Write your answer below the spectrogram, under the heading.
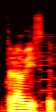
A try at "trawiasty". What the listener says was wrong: Powiedziałeś trawisty, a nie trawiasty.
